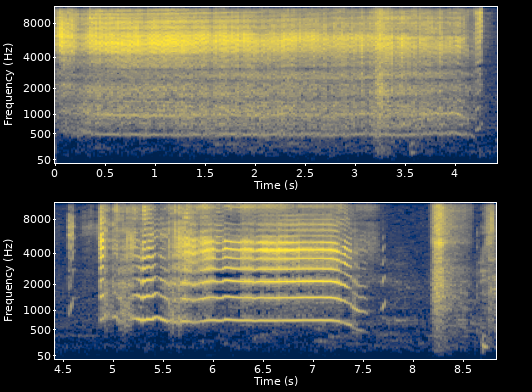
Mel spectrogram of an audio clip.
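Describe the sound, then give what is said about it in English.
A long, buzzy raspberry blown with the lips, a fart noise made by mouth, holding a steady pitch and then wobbling before it cuts off. No one speaks. “I just had to make a fart noise, you knew I did.”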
